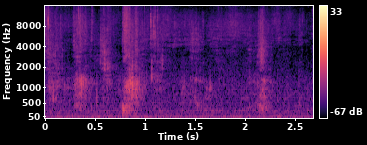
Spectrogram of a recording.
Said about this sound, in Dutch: Dan lopen we over een eh, houtsnipperpad om het huisje heen.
